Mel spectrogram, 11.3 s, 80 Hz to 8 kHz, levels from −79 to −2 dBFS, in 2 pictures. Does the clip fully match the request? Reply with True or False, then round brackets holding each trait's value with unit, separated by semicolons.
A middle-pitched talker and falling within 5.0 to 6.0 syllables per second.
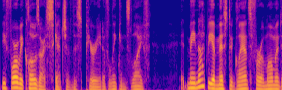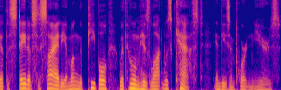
False (120 Hz; 5.4 syllables/s)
